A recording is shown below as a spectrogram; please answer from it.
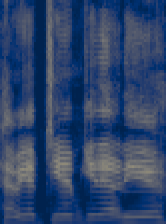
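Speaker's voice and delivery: very high, loud calling out pitched to carry. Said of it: "make her voice carry".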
